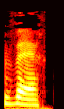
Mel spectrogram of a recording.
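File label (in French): "verte", French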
